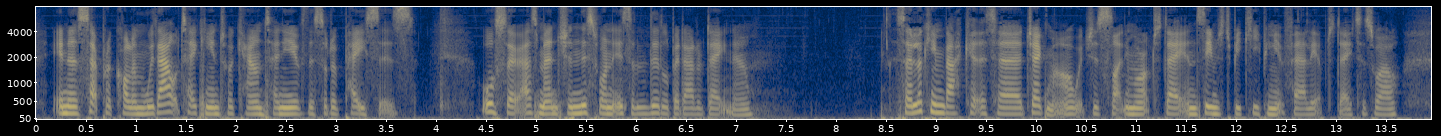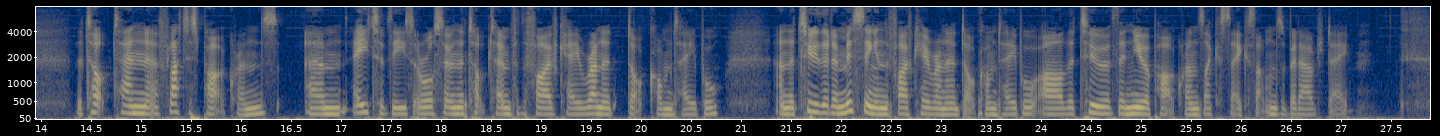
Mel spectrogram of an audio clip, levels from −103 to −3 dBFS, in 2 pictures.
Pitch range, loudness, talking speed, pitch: 160-180 Hz, -36 LUFS, 220 wpm, 165 Hz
